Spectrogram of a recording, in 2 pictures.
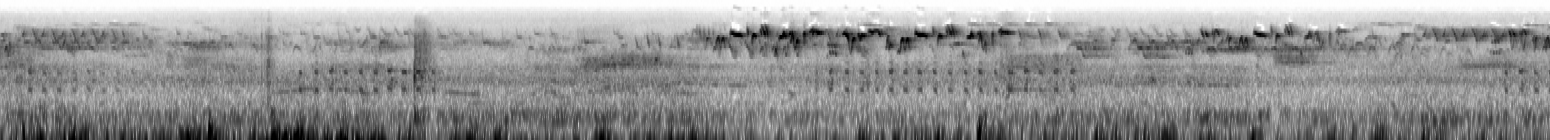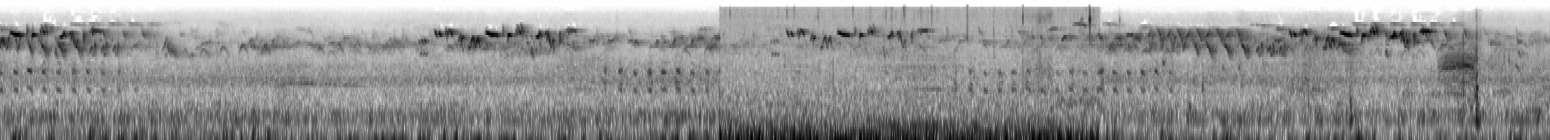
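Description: Songbirds singing in repeated chirping, trilling phrases. Under them is a low rumble of wind on the microphone, which swells with a hissing gust about two-thirds of the way through.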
